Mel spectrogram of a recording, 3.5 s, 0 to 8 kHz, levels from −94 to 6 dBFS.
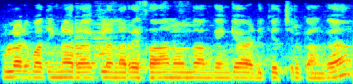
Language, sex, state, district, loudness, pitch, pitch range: Tamil, male, Tamil Nadu, Kanyakumari, -16 LUFS, 150 Hz, 150-155 Hz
